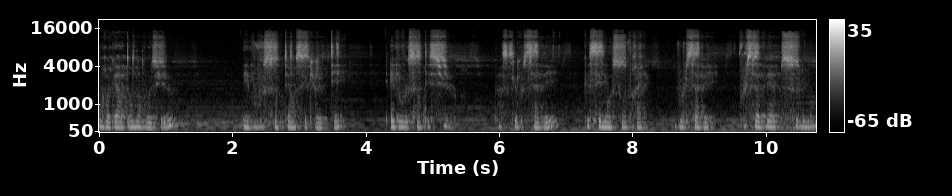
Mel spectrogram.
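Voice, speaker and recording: A woman's medium-pitched, monotone, flat voice at a fairly slow pace with long, frequent pauses, music in the background. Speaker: meditation guide. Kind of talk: guided meditation. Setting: soft background music. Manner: whispered, calm, soft.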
